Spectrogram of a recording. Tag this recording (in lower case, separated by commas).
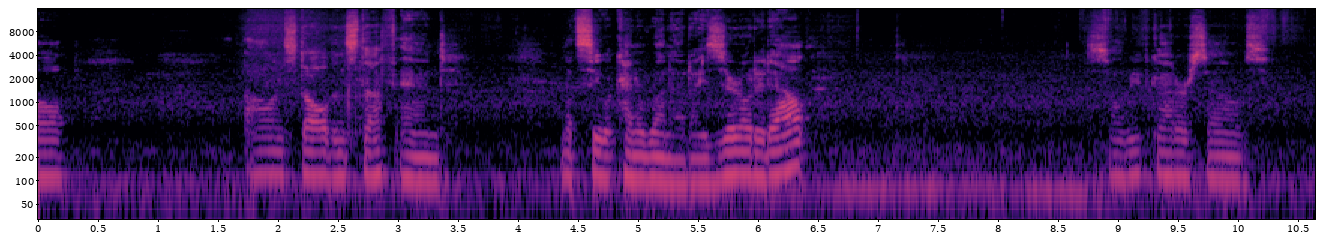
speech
